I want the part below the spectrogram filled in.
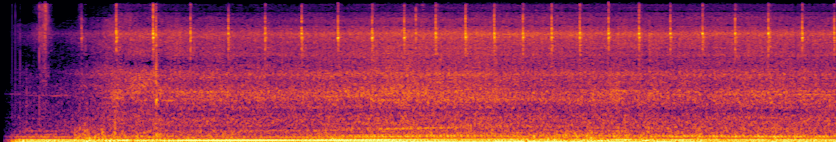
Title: Clicking noise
